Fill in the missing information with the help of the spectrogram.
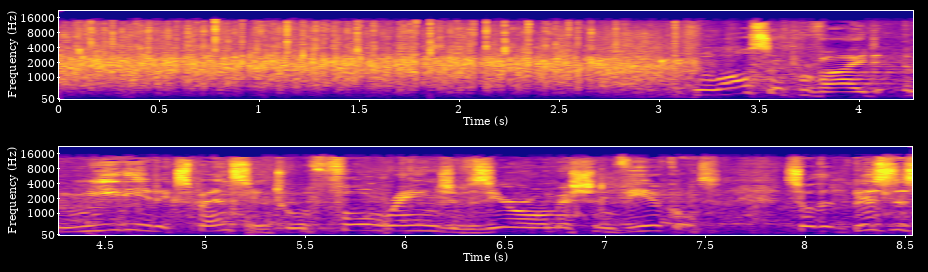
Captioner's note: applause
